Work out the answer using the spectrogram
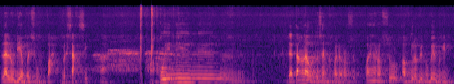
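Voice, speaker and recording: In a small prayer hall with echoey, long reverb, a man with a Banjar Malay accent preaches a casual sermon built on storytelling. His lowish voice moves at a moderate pace over a little hiss or hum, and he stays lively, acting out quotes and asking his listeners questions.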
